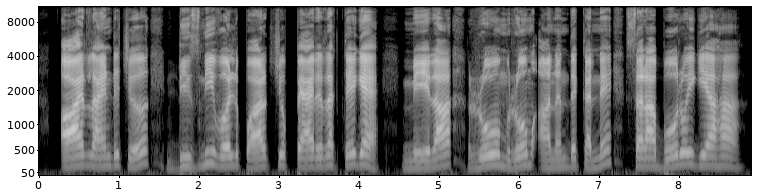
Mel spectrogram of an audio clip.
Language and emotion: Dogri, happy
